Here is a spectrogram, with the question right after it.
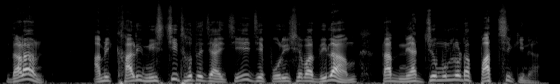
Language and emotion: Bengali, disgusted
